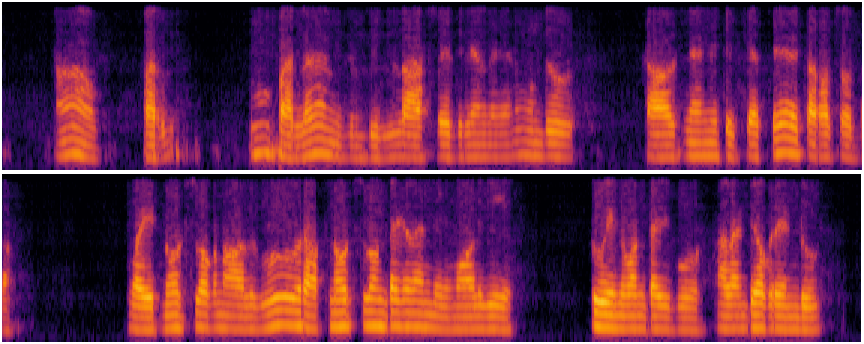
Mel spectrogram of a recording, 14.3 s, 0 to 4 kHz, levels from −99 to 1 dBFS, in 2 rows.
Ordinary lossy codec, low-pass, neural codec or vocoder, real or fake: none; 3.6 kHz; codec, 16 kHz, 16 kbps, FreqCodec, smaller model; fake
